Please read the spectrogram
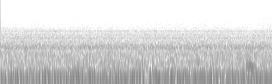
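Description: Steady low rumble of a car cabin's background noise, with no other sound standing out.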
